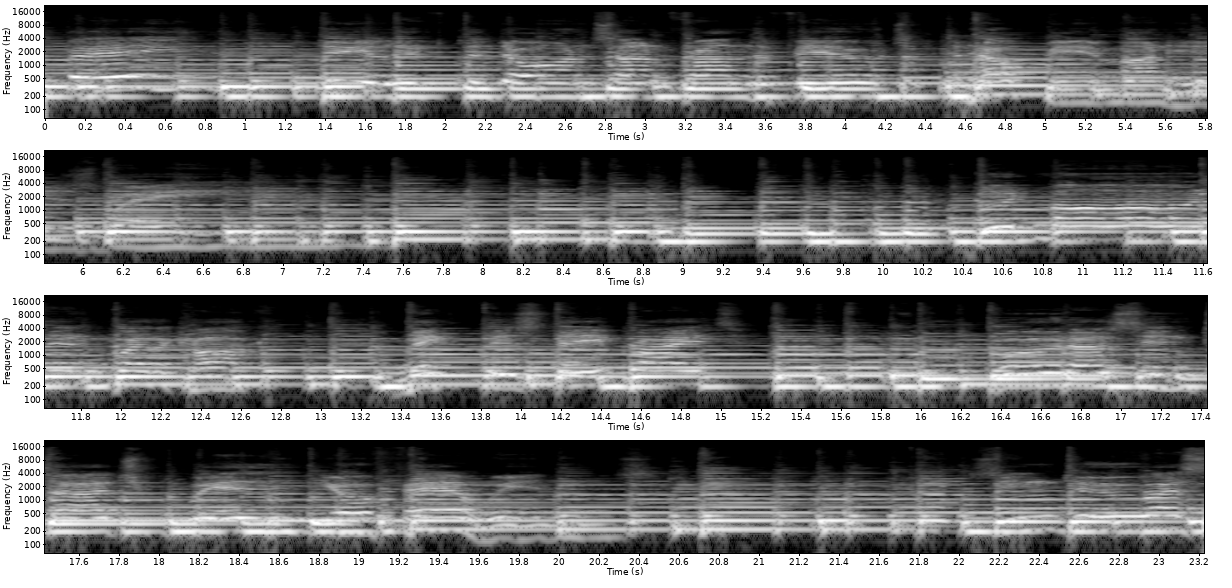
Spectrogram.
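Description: Ukulele strummed in a steady rhythm, playing the chords of a song.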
